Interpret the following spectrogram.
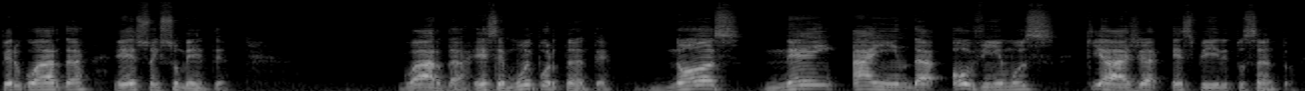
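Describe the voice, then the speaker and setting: A man giving a language lesson from Bible verses, repeating words slowly to model how they sound. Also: medium pitch, expressive. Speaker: language teacher. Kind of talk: Bible-based pronunciation lesson.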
